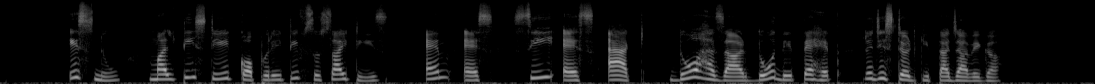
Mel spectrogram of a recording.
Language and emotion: Punjabi, neutral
